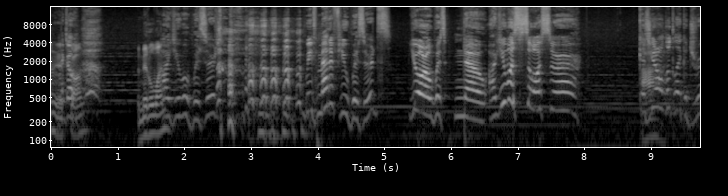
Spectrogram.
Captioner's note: gasps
